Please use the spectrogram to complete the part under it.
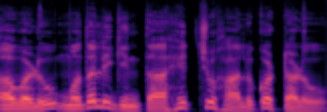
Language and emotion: Kannada, neutral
